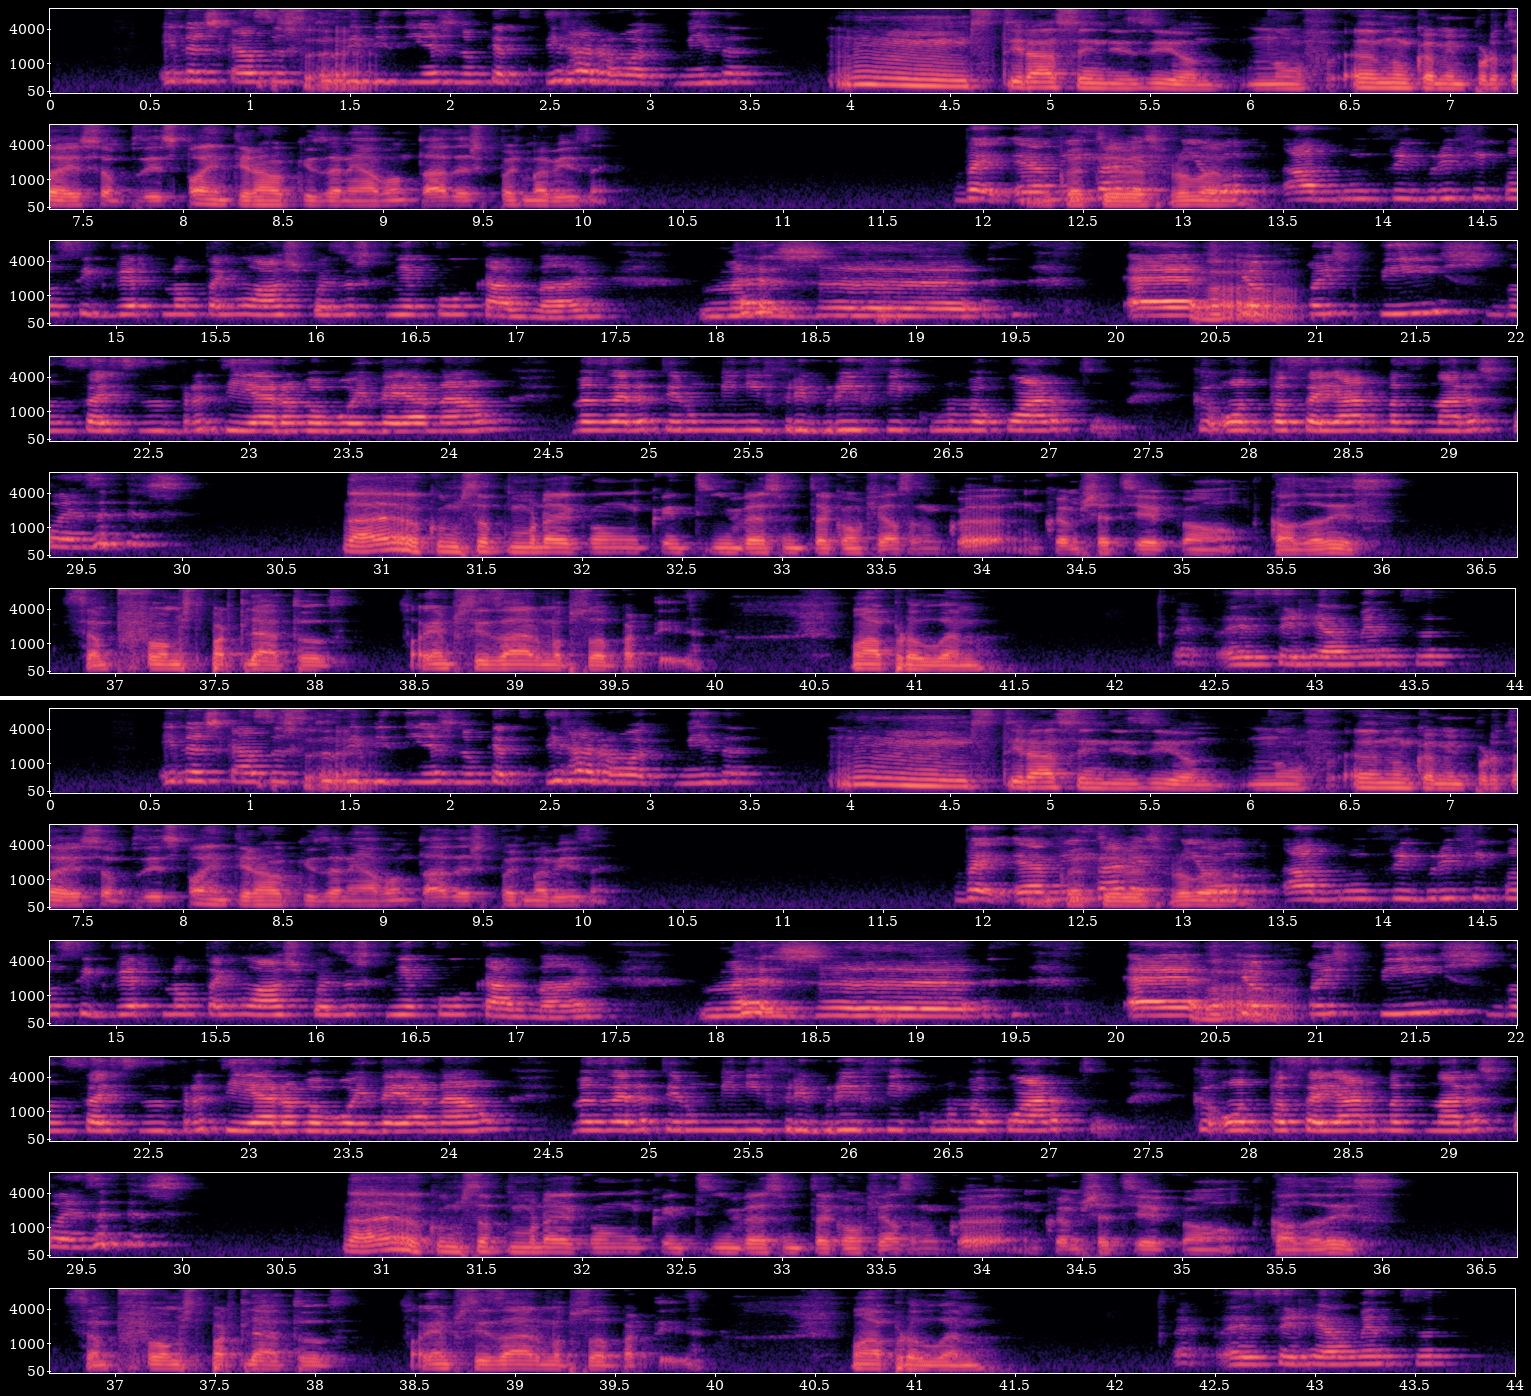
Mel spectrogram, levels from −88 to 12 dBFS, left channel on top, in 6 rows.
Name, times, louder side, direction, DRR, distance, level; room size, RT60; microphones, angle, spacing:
voice 1, 0.5-3.5 11.9-17.4 17.9-19.7 20.0-24.2 24.6-27.3 27.7-30.0 42.3-43.6, equal, 5° right, 1.6 m, -22 dB
voice 2, 1.1-1.5 3.9-10.1 12.2-13.3 20.4-20.9 30.8-36.0 36.8-38.1 38.4-39.9 40.3-41.4, left 2 dB, 20° left, 0.4 m, -23 dB
11.0 x 3.9 x 3.8 m
head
